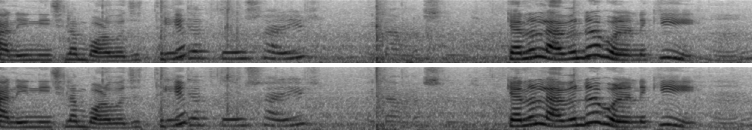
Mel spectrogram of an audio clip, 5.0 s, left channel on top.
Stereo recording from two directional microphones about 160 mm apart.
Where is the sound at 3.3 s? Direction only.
5° left (ahead or behind).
